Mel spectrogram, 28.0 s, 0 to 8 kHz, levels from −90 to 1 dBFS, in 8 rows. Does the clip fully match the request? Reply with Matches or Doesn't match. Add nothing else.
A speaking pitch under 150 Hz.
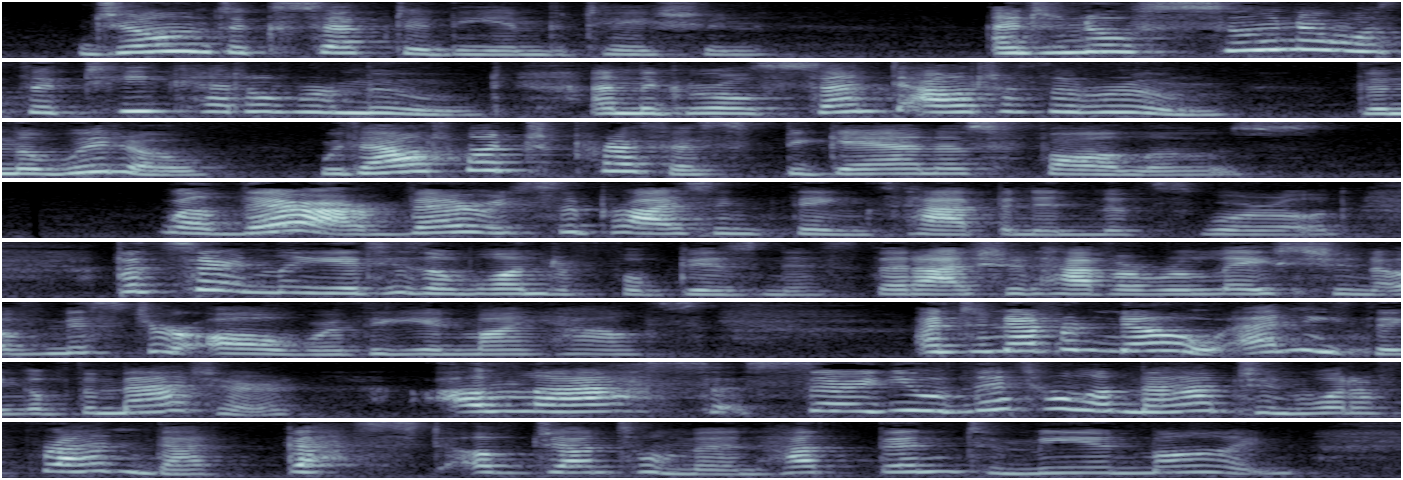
Doesn't match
